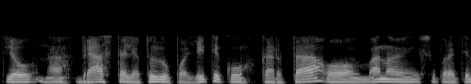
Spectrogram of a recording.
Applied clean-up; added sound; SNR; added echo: none; none; none; none.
